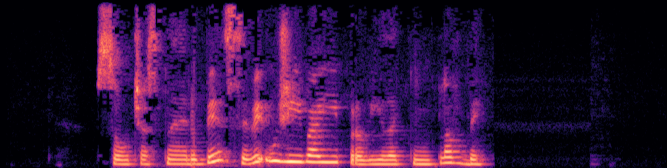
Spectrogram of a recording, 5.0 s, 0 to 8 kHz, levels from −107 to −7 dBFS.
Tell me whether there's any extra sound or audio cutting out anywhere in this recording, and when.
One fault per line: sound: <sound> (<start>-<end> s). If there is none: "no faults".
no faults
